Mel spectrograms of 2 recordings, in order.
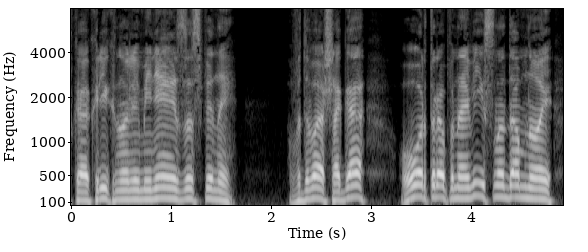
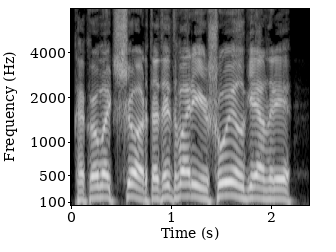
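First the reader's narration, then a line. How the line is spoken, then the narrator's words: Yelling in face. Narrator (Russian): заорал монстролог в мое вскинутое лицо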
